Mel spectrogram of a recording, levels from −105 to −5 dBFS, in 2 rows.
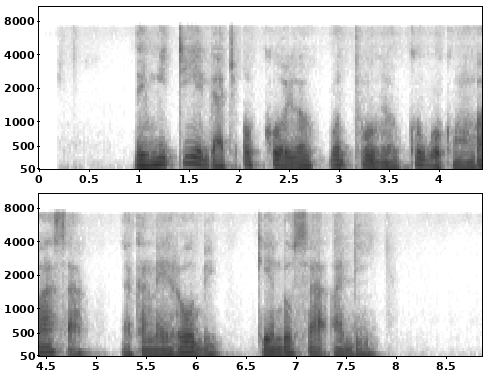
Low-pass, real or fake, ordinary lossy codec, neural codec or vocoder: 7.2 kHz; fake; MP3, 96 kbps; codec, 16 kHz, 1.1 kbps, Voila-Tokenizer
